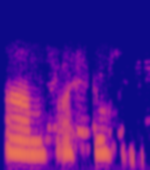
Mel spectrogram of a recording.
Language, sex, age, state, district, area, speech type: Sanskrit, female, 45-60, Karnataka, Belgaum, urban, conversation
